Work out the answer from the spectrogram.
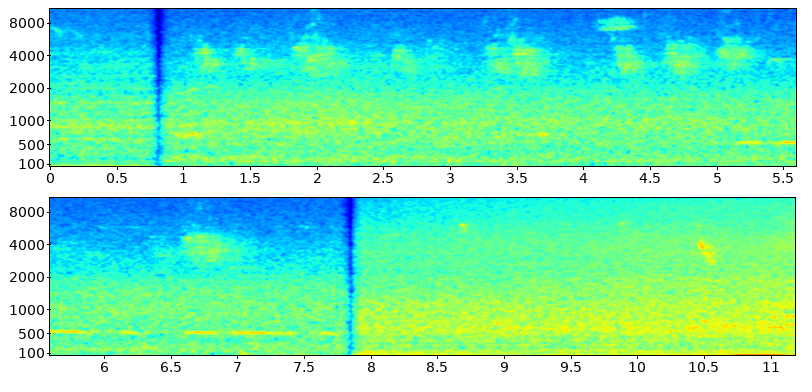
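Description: Small birds chirping in short, scattered calls over a steady outdoor background hiss. Near the end the ambience changes to a low rumble that grows steadily louder.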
